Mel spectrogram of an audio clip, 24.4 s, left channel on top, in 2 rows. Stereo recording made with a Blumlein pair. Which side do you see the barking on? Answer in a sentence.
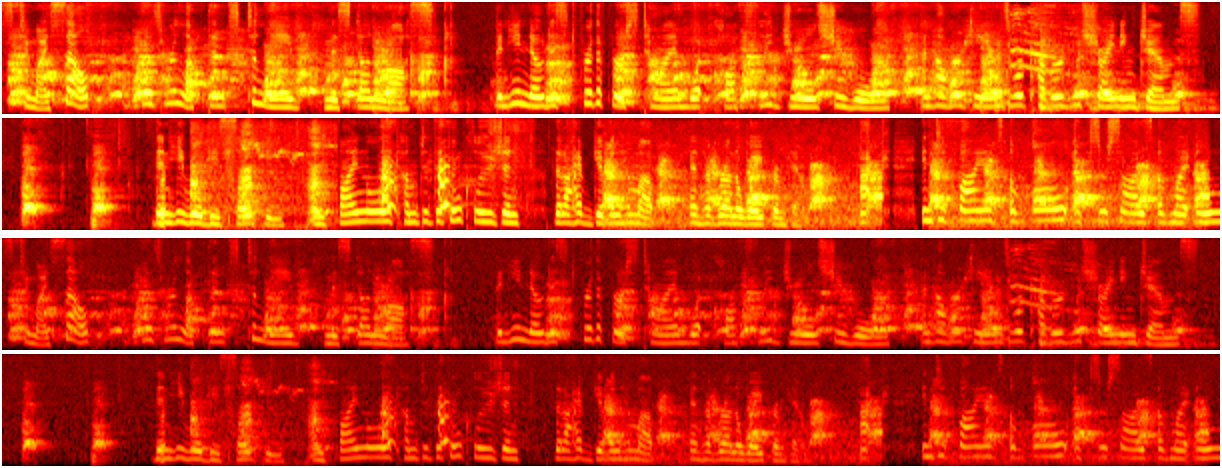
You can hear the barking on the left.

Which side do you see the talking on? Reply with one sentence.
In this clip you hear the talking on the left.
